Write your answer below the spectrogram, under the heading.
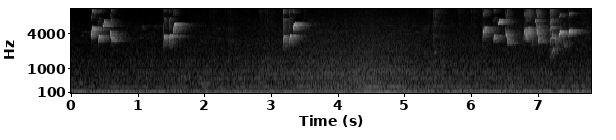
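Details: Six-month-old hybrid European goldfinch singing: bursts of bright, high twittering notes with sharp upward-sweeping chirps, separated by short pauses, over a low steady background hum.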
